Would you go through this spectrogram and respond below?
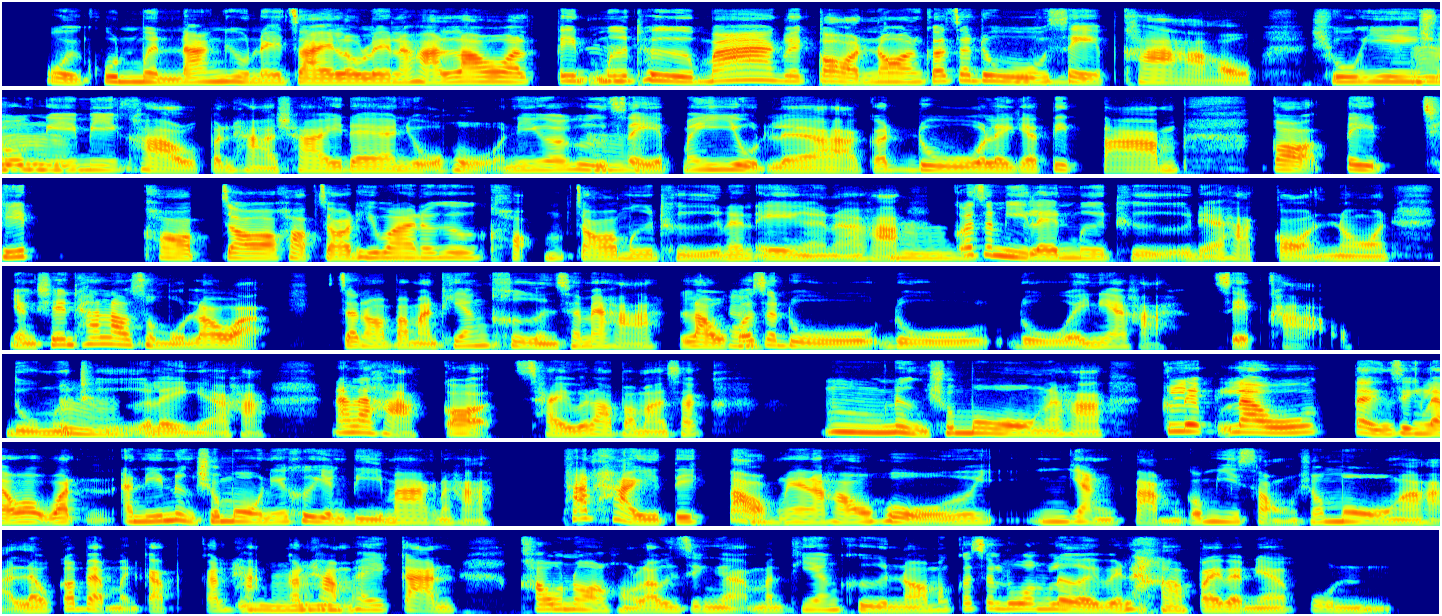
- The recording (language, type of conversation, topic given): Thai, advice, จะเริ่มสร้างกิจวัตรตอนเช้าแบบง่าย ๆ ให้ทำได้สม่ำเสมอควรเริ่มอย่างไร?
- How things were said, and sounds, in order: other background noise; laughing while speaking: "เวลา"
